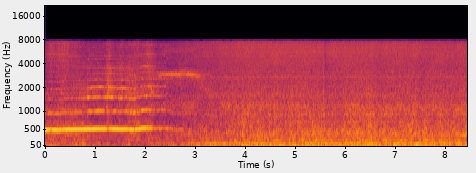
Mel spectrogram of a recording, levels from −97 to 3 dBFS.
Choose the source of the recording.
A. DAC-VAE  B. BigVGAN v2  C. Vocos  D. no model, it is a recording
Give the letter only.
A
